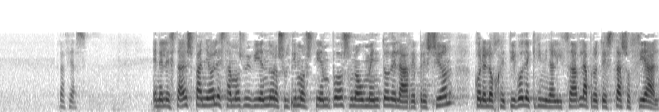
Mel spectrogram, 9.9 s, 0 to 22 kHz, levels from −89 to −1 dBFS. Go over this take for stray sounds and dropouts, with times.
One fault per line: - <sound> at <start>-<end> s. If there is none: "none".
none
